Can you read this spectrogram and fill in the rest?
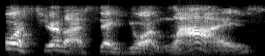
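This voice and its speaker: A woman acts out an aggrieved, dramatic disgraced crony in a comic table read. The voice is husky and swings widely in pitch. The audio is a little dull. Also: wildly swooping pitch, takes it slowly, heavily acted. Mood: exasperated. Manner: indignant, emphatic, dramatic. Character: Rudy, aggrieved, bewildered disgraced man trapped in woman's body. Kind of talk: comedic table-read acting.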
